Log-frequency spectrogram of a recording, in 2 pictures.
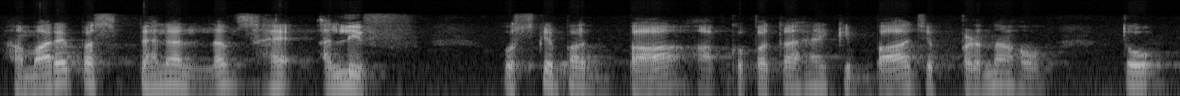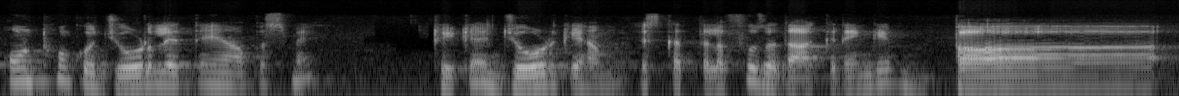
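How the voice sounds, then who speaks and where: A man teaches letter sounds at a patient, steady pace. He sounds each letter out slowly and repeats it. The recording is dull and lo-fi. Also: medium pitch. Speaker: Quran recitation teacher. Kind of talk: step-by-step pronunciation lesson.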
